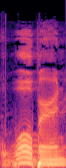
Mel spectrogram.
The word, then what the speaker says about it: Woburn: Yeah, it's spelt Woburn, but pronounced Woburn, go figure.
